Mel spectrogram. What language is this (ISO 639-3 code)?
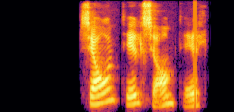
isl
